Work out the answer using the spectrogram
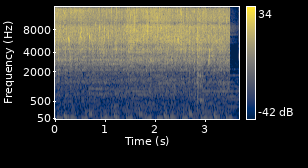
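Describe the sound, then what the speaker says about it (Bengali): Pieces of hilsa fish, mostly the head, fry in hot oil with a steady, dense hiss and crackle that runs loud and unbroken throughout, cutting off abruptly at the very end. "এই গরম তেলের মধ্যে ইলিশ মাছের টাকাটাও দিয়ে দিলাম আর মাথা বেশিটা দিয়ে দিলাম"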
